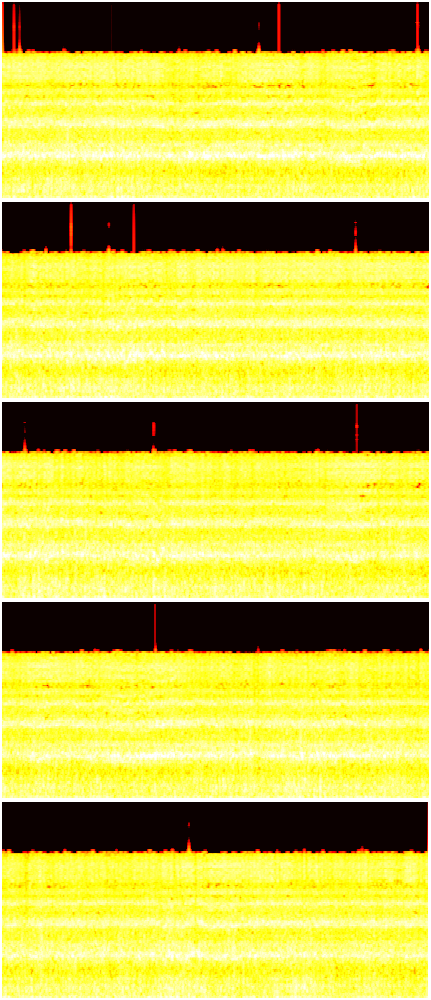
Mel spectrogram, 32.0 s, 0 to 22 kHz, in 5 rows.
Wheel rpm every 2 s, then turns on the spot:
240, 230, 230, 230, 230, 230, 240, 230, 230, 230, 220, 230, 230, 240, 230, 240.
none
